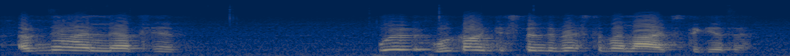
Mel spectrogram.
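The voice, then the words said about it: Put-on British accent. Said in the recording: “Nice British accent. ... It was meant to be a British accent.”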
